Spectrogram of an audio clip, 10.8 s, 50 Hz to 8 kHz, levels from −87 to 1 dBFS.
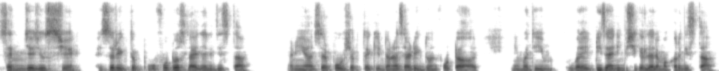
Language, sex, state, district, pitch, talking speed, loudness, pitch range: Konkani, male, Goa, North and South Goa, 110 Hz, 140 wpm, -31 LUFS, 110-115 Hz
